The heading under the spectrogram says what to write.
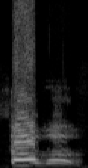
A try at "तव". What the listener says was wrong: हाँ तव, बस इतना ध्यान रखना है, मुझे लगा तब बोला था, तब तब नहीं तव।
